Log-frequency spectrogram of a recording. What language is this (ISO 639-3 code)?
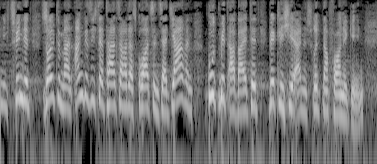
deu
